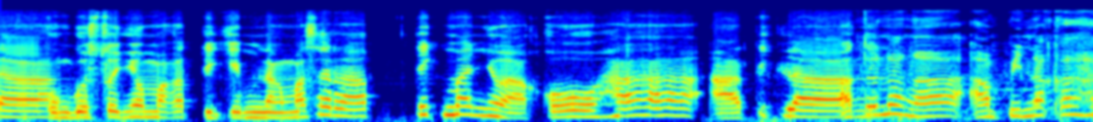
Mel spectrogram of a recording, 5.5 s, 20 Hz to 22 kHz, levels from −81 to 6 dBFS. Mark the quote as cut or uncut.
cut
